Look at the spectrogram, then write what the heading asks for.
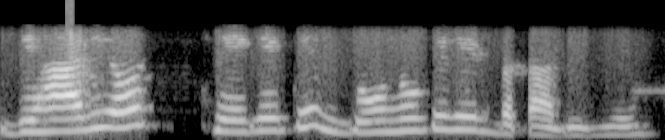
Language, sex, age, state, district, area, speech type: Urdu, female, 45-60, Delhi, North East Delhi, urban, conversation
